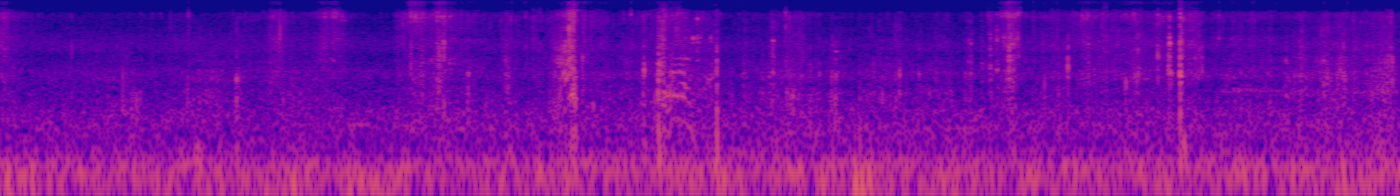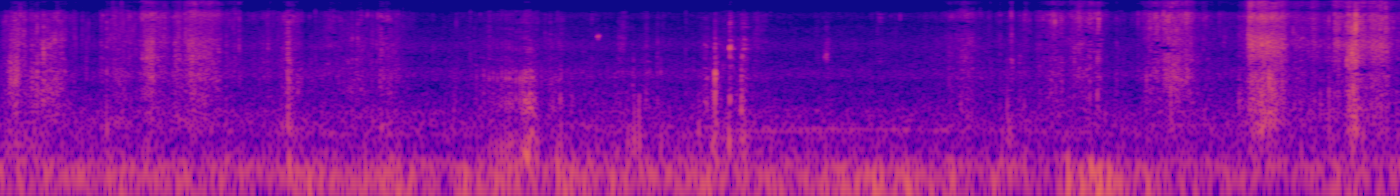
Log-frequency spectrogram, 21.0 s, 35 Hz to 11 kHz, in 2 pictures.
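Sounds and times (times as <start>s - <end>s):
dry leaves crunching: 1.9s - 14.3s, 17.6s - 21.0s
bags and fabric rustling: 1.9s - 14.8s.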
